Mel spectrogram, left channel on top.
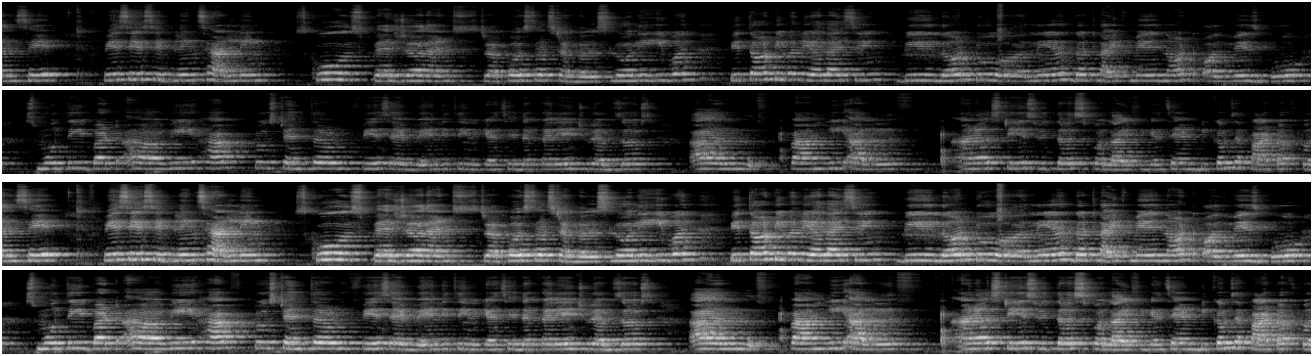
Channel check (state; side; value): quieter; left; 9.1 dB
